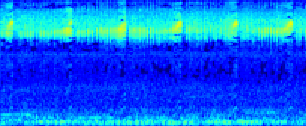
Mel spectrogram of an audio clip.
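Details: A cicada in Japan in summer gives a steady, high-pitched buzz, swelling slightly in pulses about every three-quarters of a second.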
